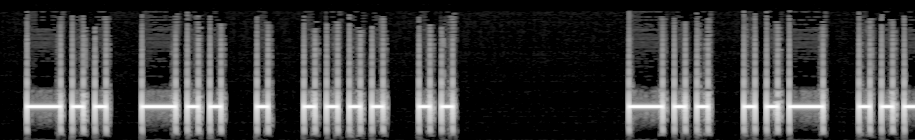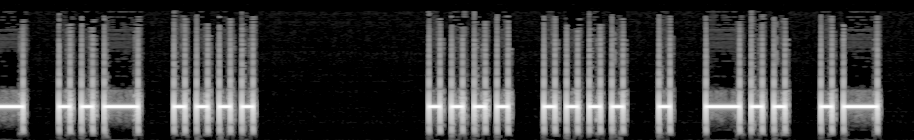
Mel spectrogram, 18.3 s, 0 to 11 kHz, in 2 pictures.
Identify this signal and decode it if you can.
Morse code, heard as a keyed tone, about 10 wpm, 800 Hz. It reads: DDEHI DUUUH HHEDA
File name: LEZIONI / 2 UHDN / 2 UHD 10wpm 1826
